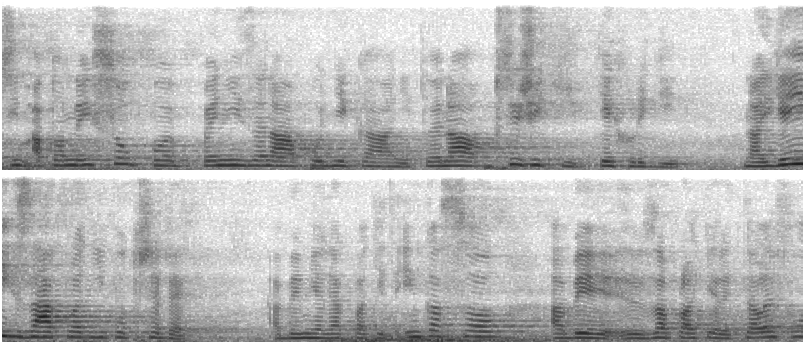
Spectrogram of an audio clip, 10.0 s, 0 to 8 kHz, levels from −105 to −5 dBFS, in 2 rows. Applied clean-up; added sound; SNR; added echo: none; Thunder; 11 dB; reverberation time 1.3 s.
